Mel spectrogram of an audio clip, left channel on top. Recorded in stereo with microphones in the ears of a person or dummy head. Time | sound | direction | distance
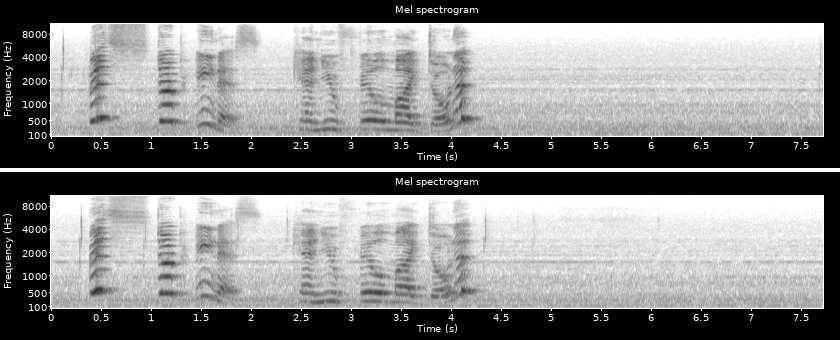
0.4 | a shout | 55° right (ahead or behind) | 2 m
